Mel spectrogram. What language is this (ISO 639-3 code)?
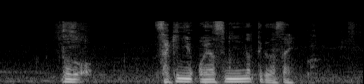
jpn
